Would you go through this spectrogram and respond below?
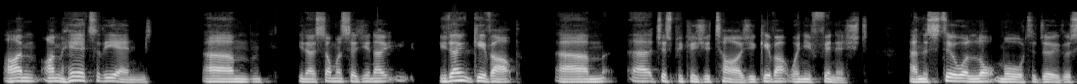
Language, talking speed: English, 210 wpm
